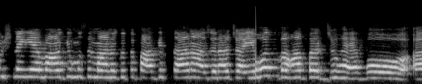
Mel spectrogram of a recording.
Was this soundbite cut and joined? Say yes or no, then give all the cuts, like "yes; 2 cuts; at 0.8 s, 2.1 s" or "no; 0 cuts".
yes; 1 cut; at 2.6 s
